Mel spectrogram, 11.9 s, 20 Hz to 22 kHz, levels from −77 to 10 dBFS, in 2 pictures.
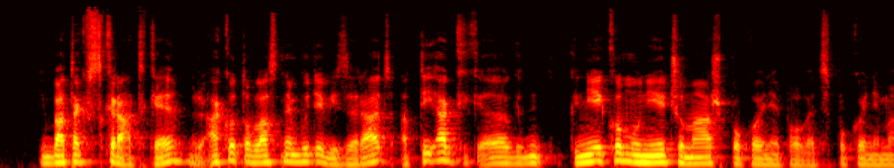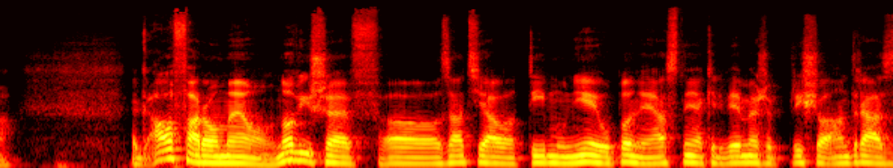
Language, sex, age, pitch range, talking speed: Slovak, male, 30-49, 100-125 Hz, 185 wpm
